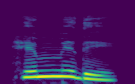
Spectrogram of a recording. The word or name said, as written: ಹಿಮ್ಮತು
